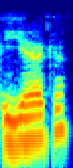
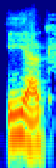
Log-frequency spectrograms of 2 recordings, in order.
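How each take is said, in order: First: The y sound is doubled and held longer. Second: The y sound is single and short. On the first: It means 'You alone'. The speaker calls it right. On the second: It means sunlight. The speaker calls it wrong.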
